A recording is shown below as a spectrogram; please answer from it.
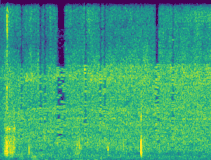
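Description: Faint steady outdoor night background noise, broken about one and a half seconds in by one short, sharp sound that is heard as an unexplained noise starting up again.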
